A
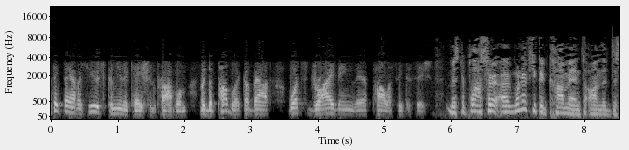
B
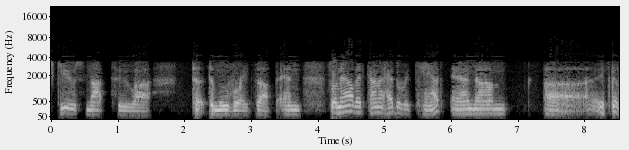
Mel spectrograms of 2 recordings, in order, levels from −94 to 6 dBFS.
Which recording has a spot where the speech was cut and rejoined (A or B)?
A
